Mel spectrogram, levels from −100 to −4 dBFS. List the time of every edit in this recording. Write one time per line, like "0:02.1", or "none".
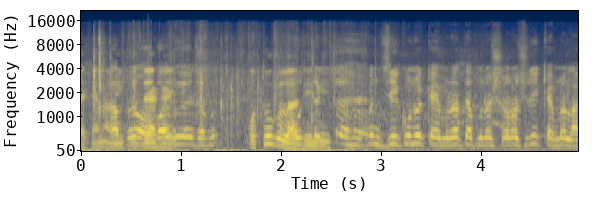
0:02.9

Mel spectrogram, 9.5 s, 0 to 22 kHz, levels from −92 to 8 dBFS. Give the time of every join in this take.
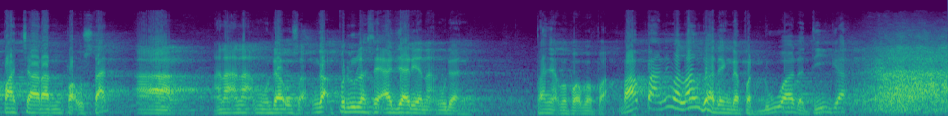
0:01.4

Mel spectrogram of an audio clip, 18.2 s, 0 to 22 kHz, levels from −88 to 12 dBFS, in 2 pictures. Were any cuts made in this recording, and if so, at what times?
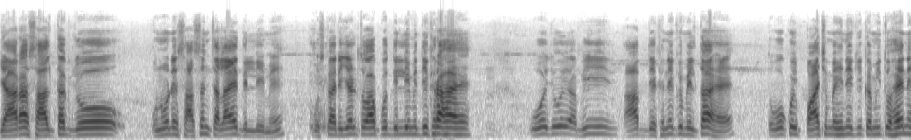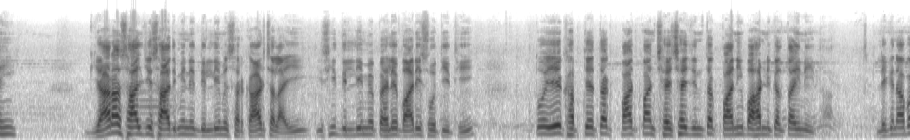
none

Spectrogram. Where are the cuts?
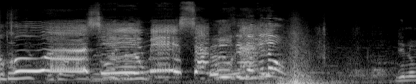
none

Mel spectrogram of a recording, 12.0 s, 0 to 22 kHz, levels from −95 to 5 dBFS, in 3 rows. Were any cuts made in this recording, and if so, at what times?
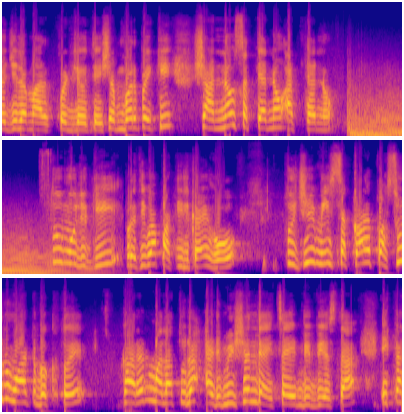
0:03.8
0:05.2

